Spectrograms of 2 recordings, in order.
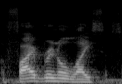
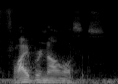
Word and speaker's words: fibrinolysis: and then five Brittain fibrinolysis or fibrinolysis depending if we put the emphasis on the syllable okay so the the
